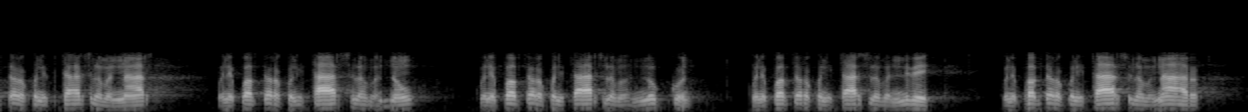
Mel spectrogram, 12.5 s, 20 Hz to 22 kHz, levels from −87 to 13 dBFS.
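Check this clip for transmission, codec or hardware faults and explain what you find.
Two faults are audible: iLBC codec coding throughout the speech, and two brief patches of lost iLBC frames near the end.

The iLBC codec affects the whole clip. The speech sounds boxy, slightly rough and synthetic, confined to about 250 Hz to 3.6 kHz. Its 20 ms frames are coded independently, which fits iLBC's 15.2 kbps mode.

Lost iLBC frames occur at 10.26 to 10.43 s, where short buzzy, held-vowel fills are scattered over 160 ms, totalling about 100 ms, in runs of a few tens of milliseconds. At 11.92 to 11.98 s there is one 40 ms fill. In both places the decoder repeated the last pitch cycle with noise, and the speech recovers immediately afterwards because each frame decodes on its own.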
